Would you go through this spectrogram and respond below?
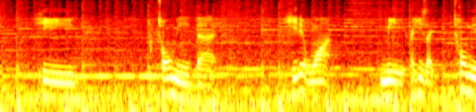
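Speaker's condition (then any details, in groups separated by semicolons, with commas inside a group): No condition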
